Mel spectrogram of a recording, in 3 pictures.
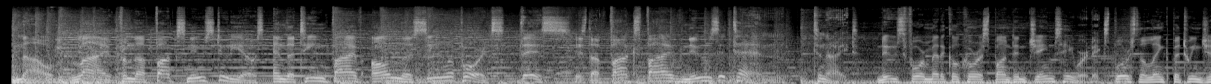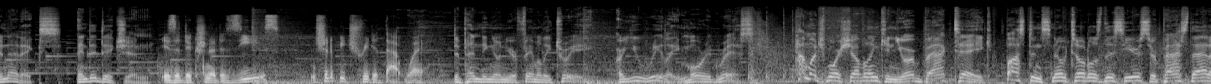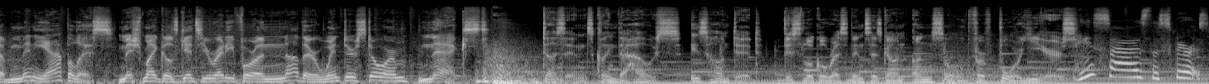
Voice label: tv affiliate men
